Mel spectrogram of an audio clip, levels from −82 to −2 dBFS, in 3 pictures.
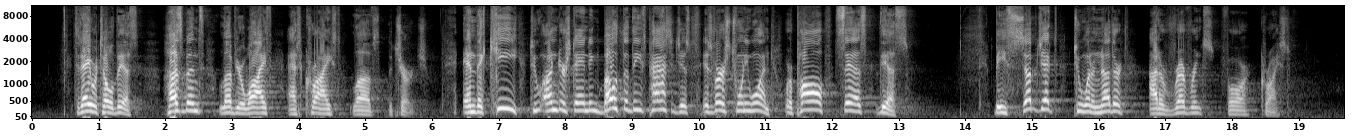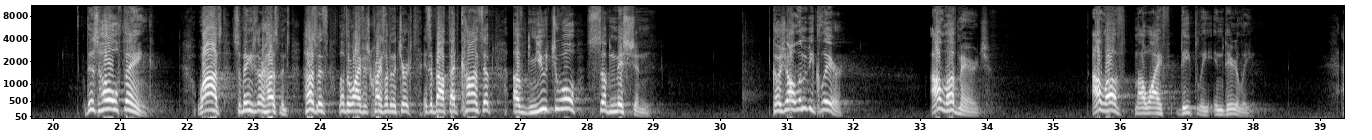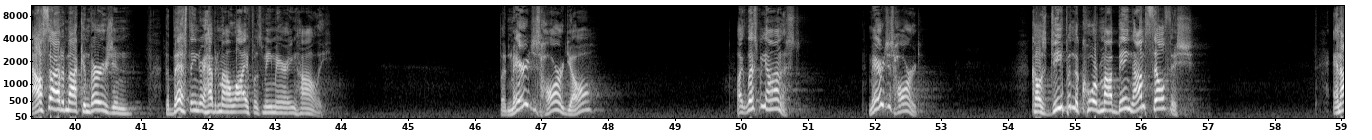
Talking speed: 120 wpm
